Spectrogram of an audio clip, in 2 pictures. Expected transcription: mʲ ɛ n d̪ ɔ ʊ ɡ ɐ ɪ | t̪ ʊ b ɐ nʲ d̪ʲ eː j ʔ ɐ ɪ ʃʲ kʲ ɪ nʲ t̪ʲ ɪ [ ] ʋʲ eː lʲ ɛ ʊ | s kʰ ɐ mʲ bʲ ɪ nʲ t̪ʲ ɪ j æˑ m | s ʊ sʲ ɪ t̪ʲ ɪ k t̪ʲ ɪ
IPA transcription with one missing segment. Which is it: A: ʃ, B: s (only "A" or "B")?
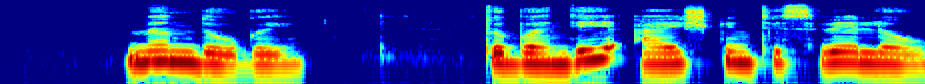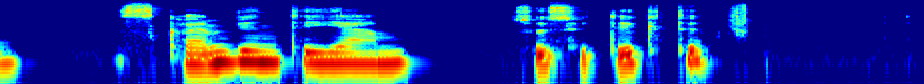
B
